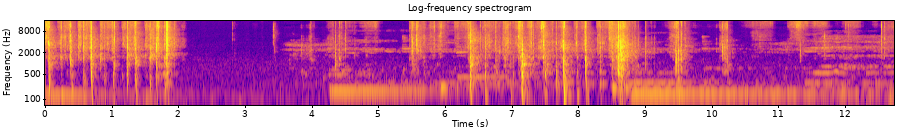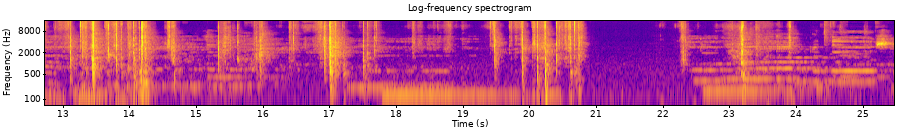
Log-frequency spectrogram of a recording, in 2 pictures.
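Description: Tarot cards being shuffled and drawn, giving a run of papery riffles, flicks and taps that come in bursts with short pauses, over steady low musical tones.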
